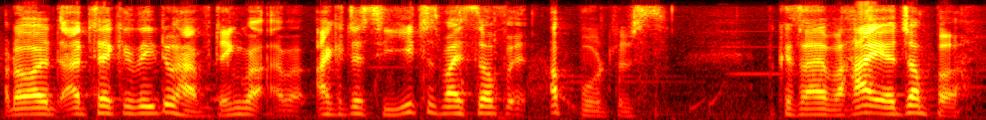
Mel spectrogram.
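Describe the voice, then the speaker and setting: A man's voice: fairly high pitch, expressive, very fast, a bit bright, lo-fi sound. A man from England with an English accent, casually talking to himself in playful, rambling commentary while streaming a video game. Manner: rambling, playful self-talk with giggles. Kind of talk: casual live gameplay commentary.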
